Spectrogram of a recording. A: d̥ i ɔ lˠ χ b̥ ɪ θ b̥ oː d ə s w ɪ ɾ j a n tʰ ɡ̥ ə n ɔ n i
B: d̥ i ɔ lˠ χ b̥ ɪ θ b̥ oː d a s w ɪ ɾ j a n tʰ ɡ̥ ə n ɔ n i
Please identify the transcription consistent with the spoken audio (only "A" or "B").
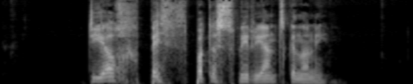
A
